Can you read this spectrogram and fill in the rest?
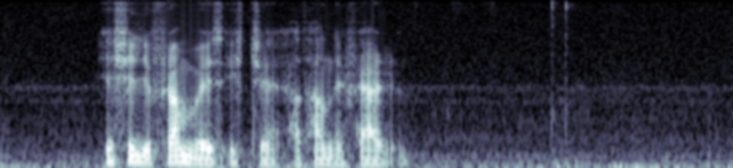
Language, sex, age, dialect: Faroese, male, 15-35, Suðurstreymoy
